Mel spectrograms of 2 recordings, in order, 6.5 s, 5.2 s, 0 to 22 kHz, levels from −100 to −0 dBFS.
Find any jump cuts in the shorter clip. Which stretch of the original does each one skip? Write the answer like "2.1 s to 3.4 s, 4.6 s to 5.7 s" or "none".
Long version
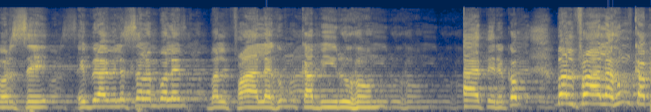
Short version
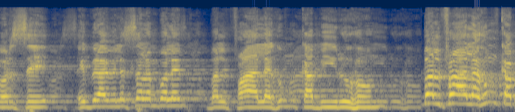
4.0 s to 5.4 s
